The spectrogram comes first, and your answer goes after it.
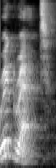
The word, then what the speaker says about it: regret: Segundo exemplo, regret. O verbo regret, regressar, ele também tem a sua sílaba tônica na última sílaba. Regret, regret, regret, regret. Não é regret, é regret. Com isso, ele também vai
